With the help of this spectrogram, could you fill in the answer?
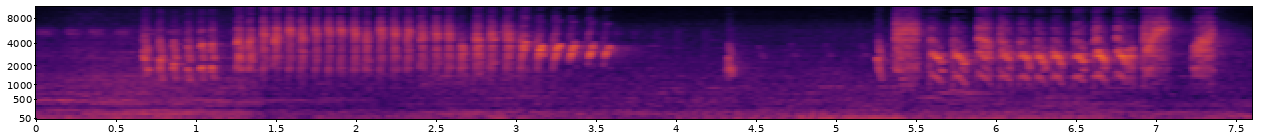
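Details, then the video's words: Cucak jenggot master song for training other songbirds: long fast rattling chatter of evenly repeated high notes, a pause with a single chip, then another quick chattering burst. "CUCAK JENGGOT CRECET cocok untuk masteran MURAI BATU ,KACER, CUCAK HIJAU KESAYANGAN ANDA"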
